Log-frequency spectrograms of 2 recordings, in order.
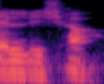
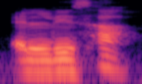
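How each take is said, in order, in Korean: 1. 세 번째 음절은 'sh' 소리로 시작합니다. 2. 세 번째 음절은 's' 소리로 시작합니다. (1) "정확한 발음은 엘리샤입니다" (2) "우리 한글 번역에서는 엘리사로 어, 번역을 했는데"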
